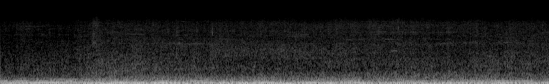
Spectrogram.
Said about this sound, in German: Unterwegs auf dem Brahmaputra auf dem Fluss, der über 70 Mal mehr Wasser führt als der Rhein bei Basel. Die gewaltige Kraft des Flusses lässt das Boot stromaufwärts nur im Schneckentempo vorankommen.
